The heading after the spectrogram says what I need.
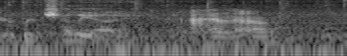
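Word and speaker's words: burchellii: Berchelii or Berchelii? I don't know. I think in Latin, the CH is pronounced like a K.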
